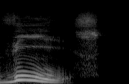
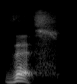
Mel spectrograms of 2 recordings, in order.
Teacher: O que é i a gente pronuncia como e, o que é e a gente pronuncia como i. O segundo também é um pouco mais longo, these, e o outro é mais curto, this.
